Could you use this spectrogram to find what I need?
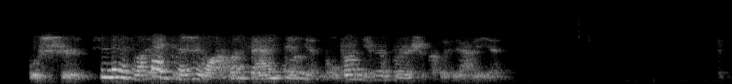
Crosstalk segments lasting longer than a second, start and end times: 1.4-3.0

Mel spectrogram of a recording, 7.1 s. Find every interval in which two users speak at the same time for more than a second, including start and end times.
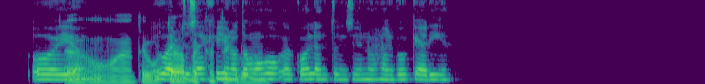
1.5-2.7

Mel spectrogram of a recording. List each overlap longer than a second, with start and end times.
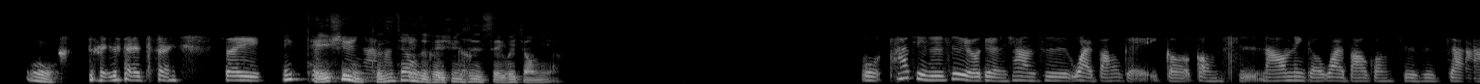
3.1-4.9

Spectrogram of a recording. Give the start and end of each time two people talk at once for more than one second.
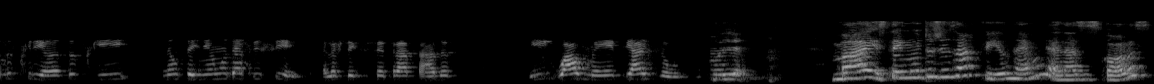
none

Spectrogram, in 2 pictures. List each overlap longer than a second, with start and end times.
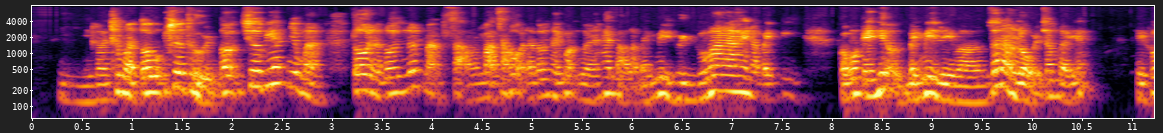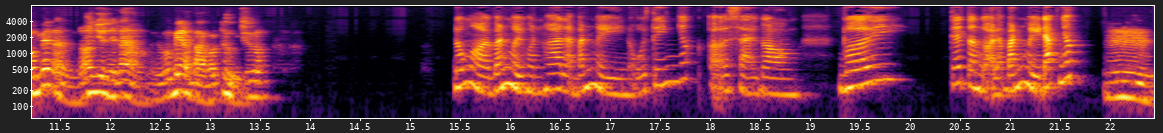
none

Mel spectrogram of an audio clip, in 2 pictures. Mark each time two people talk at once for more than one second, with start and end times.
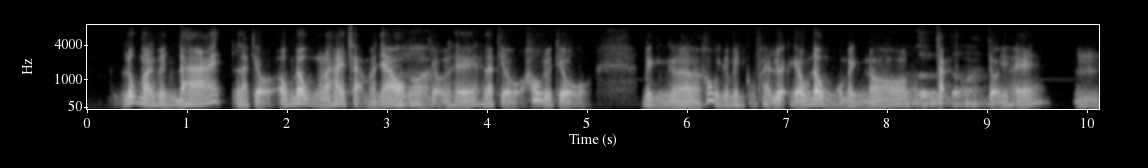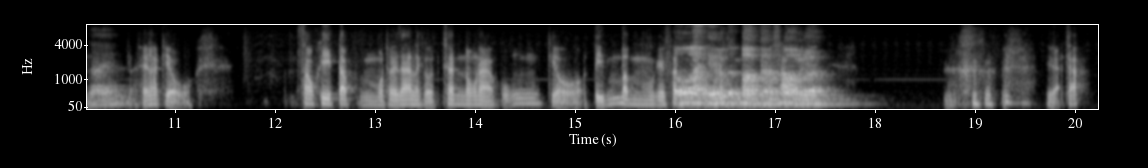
16.0-17.5

